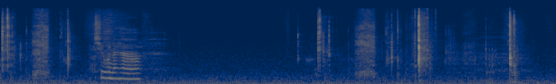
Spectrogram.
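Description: Scissors cut through several layers of quilting fabric, giving a few crisp, separate snips spread out in a quiet room, with a brief spoken voice near the start.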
